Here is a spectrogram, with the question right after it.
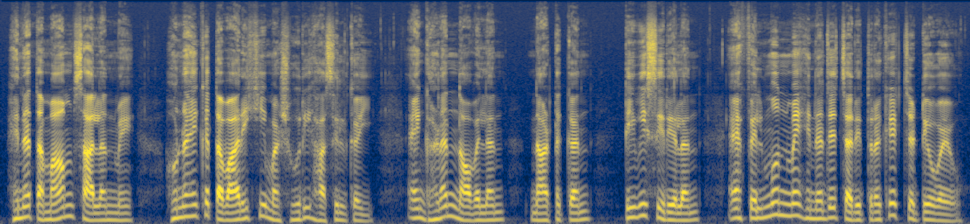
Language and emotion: Sindhi, neutral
